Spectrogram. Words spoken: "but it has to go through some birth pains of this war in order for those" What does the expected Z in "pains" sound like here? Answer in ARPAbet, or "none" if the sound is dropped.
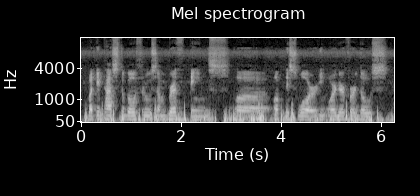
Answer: S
